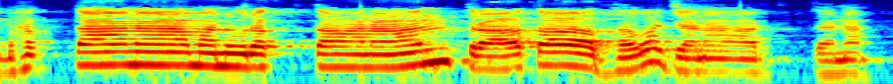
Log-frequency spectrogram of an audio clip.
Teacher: భక్తానామనురక్తానాం ఇక్కడ వచ్చిన అనుస్వరం నకారంగా మారుతుంది. తర్వాత తకారం అనే శబ్దం తకారంతో శబ్దం ఉంది కాబట్టి భక్తానామనురక్తానాం త్రాతా భవ జనార్దన.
